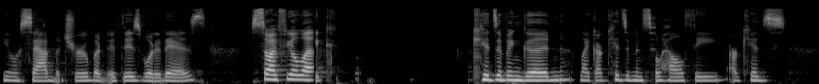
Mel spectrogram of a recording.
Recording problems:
choppy; very; from 3 to 6.5 s; 9% of the speech affected

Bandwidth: 14.5 kHz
